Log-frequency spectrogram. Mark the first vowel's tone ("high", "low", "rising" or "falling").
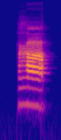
low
